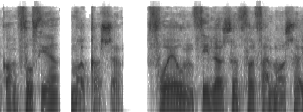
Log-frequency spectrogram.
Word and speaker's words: Confucio: y se pronuncia Confucio, mocoso.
